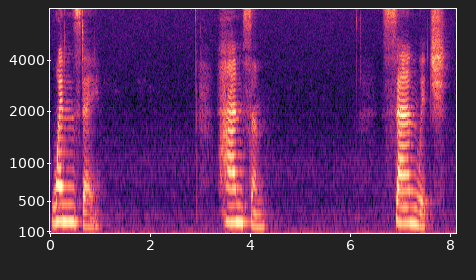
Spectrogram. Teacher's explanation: I'm not pronouncing the D in sandwich. I'm just pronouncing the consonant N sound before it. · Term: silent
